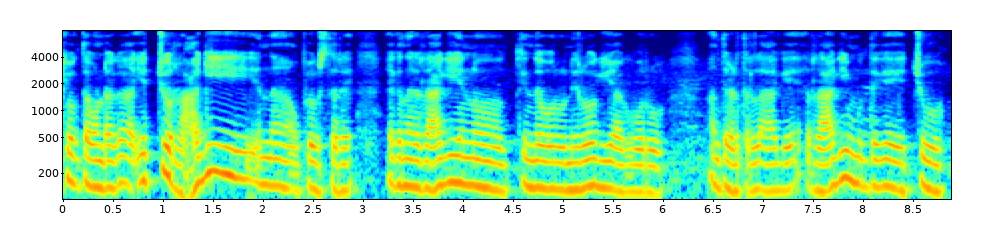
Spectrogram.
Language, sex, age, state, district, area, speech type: Kannada, male, 45-60, Karnataka, Mysore, urban, spontaneous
